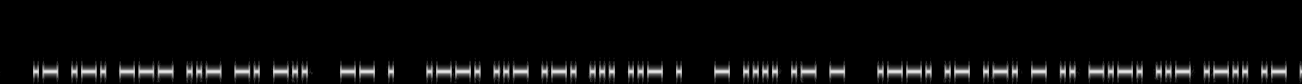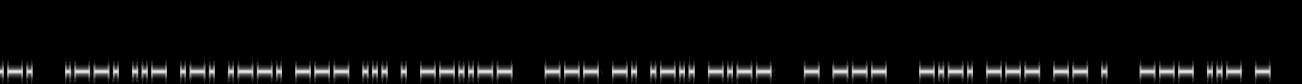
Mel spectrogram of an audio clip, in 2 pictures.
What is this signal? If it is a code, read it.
Morse code, heard as a keyed tone, about 25 wpm, 600 Hz. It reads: AROUND ME PURSUE THAT PARTICULAR PURPOSE, ONLY TO COME OUT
